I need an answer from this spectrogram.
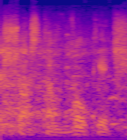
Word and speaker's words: Shostakovich: We're hearing Shostakovich, you know. That's Shostakovich. And since you're a musician, it might not be a bad idea if you learned how to pronounce it.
